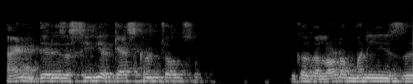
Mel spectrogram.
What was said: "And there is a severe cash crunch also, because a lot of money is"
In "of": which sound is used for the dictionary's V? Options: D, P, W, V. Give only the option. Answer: V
